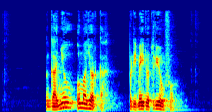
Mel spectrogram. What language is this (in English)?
Galician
